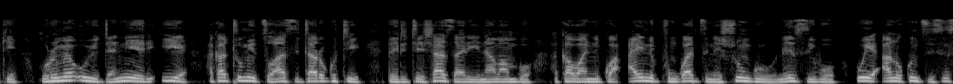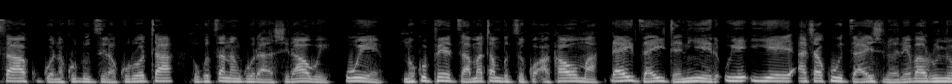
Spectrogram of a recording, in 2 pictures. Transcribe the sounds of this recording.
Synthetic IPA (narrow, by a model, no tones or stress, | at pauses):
muɾume̞ujudʱanie̞ɾiije̞ | akatumid͡zwazitaɾo̞k̬uti | b̥ʱe̞ɾite̞ʃazaɾinamambo̞ | akawanikwaʔaine̞p͡fuŋɡwad͡zine̞ʃuŋɡune̞ziːʋo̞ | uje̞ʔano̞kunzwisisakuɡʱo̞nakuɗud͡ziɾakuɾo̞tano̞k̬ut͡sanaŋɡuɾaʐiɾaːwe̞uje̞ | no̞kupe̞d͡zamatambud͡ziko̞ʔakaoːmaɗaid͡zaidʱanie̞ɾiʔuje̞ʔije̞ʔat͡ʃakuːd͡zaiʐino̞ɾe̞ʋaruːɲo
